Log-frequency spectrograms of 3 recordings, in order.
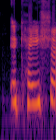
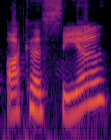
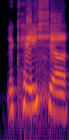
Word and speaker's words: acacia: words to be for i think acacia is right i yeah um for years i just said akasia so when you get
